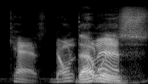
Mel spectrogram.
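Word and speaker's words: Kacmarek: Kazmarek. And there is not a Z right there. It's K-A-C, but it's Kaz.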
